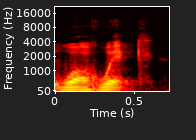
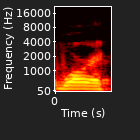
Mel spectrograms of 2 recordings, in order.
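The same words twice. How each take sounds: First: The middle W is sounded. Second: The middle W is silent. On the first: This is how French Canadians say it. "the French Canadians pronounce it Warwick" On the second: This is how people in the UK say it. "we call it Warwick in the U K. The, the W is silent"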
